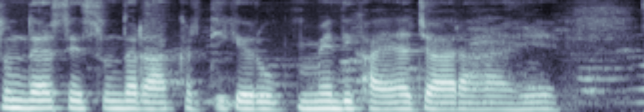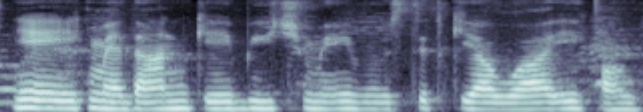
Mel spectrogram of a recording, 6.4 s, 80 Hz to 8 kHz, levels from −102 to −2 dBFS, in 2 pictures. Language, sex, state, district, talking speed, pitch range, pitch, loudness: Hindi, female, Uttar Pradesh, Jalaun, 225 wpm, 175-195 Hz, 185 Hz, -16 LUFS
